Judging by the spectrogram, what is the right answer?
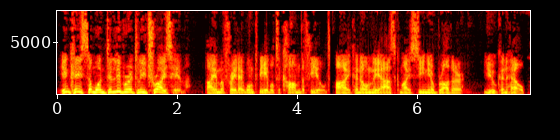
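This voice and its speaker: A man voicing an excitable, envious Taoist sect elder in an overacted anime dub, with a husky voice and a theatrical, pleading and grumbling manner. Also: on the low side, a little fast.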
